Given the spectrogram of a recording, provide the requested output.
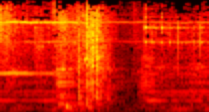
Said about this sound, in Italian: perché non rispondi al telefono? Avanti.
